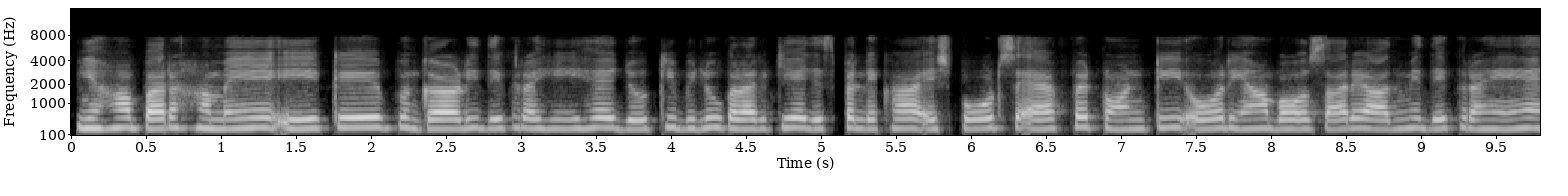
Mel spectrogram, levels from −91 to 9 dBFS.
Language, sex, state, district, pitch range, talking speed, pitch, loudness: Hindi, female, Madhya Pradesh, Dhar, 225-245 Hz, 170 wpm, 230 Hz, -19 LUFS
